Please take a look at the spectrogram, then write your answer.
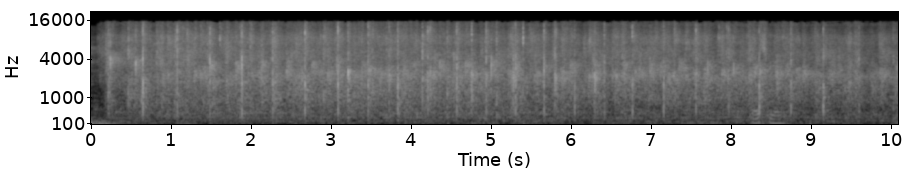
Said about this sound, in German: Begrüßen Sie mit mir mit einem warmen Applaus den Andy Wolf.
